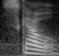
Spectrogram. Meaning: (noun) 1. The wrinkling of the brows or face in frowning; the expression of displeasure, sullenness, or discontent in the countenance; an angry frown 2. Gloom; dark or threatening aspect
- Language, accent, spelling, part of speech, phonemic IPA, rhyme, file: English, US, scowl, noun / verb, /skaʊl/, -aʊl, En-us-scowl.ogg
